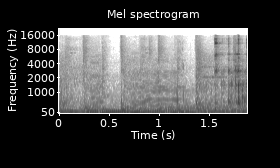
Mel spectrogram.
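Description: Ice clinks into a glass for a mojito: a few bright, sharp clinks near the end, over a steady low rumble.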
